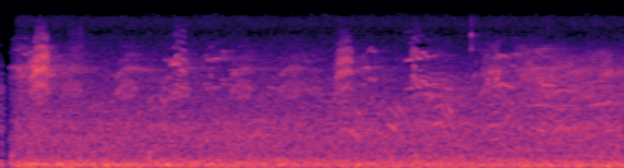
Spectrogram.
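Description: Birds chirping and calling outdoors: a string of short, high, wavering calls over a steady low rumble.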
